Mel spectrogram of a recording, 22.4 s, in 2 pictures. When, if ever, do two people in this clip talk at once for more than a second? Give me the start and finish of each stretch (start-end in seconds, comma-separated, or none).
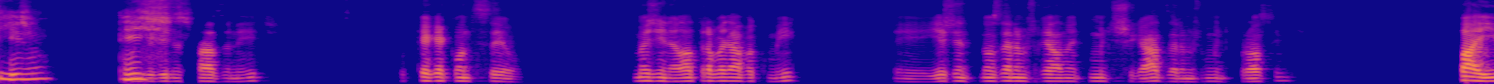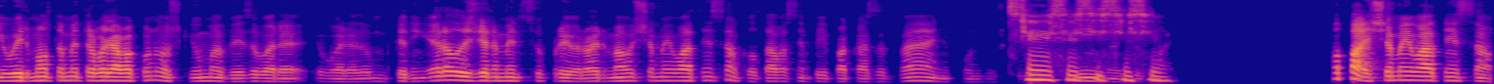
18.8-20.0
